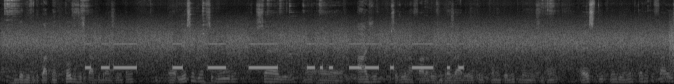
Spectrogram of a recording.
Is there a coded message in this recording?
No, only beeps of irregular length, with a squelch burst at the end.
